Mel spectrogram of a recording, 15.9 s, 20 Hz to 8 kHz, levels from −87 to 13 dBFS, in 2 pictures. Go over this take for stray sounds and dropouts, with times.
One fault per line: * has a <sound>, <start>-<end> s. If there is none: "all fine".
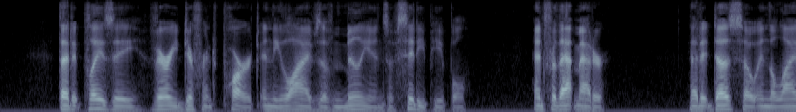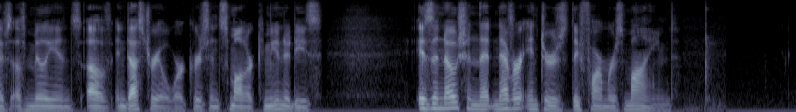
* has a thud, 15.0-15.2 s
